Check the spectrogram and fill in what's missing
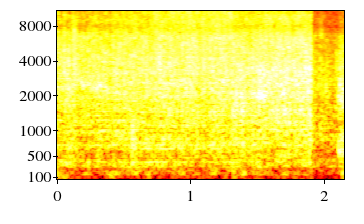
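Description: Ginger-garlic paste sizzles in hot mustard oil with onion and a spoon of sugar, a steady close hiss of frying that runs unbroken before cutting off sharply near the end.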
